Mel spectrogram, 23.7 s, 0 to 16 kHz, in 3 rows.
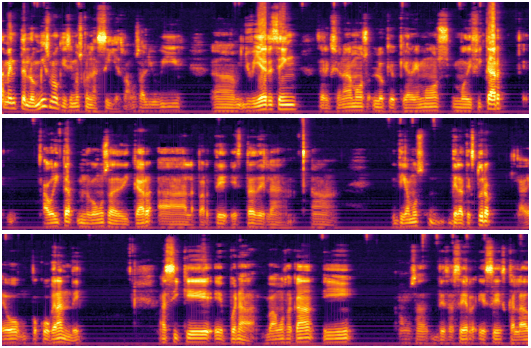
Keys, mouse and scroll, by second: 1.9 Tab, 2.5 Tab, 4.1 a, 6.4 typing, 8.2 i, 10.0 i, 12.7-14.6 scroll up 1, 13.6-15.4 shift+middle drag, 15.8 s, 18.3 click, 19.1-19.9 scroll down 1, 19.9-20.5 scroll down 1, 20.5-21.5 scroll up 1, 22.9 Tab, 23.5 Tab.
